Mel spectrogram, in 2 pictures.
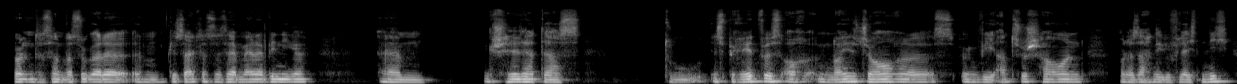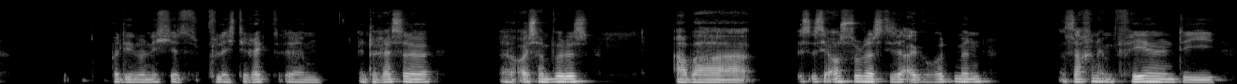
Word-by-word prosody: Voll 120 -1 +3
interessant, 115 -1 -2
was 115 - -1
du 120 - 0
grade, 115 -1 +3
ähm, 115 -1 -5
gesagt 120 -1 -2
hast, 120 +1 -4
du 120 - -5
hast 115 - -7
ja 115 -1 +4
mehr 115 +1 0
oder 115 -1 +2
weniger, 120 0 +4 0.7
ähm, 110 -4 -2 0.5
geschildert, 120 -2 +2
dass 105 -1 -1 0.8
du 110 -2 -7
inspiriert 130 -1 +1
wirst, 135 -1 +4
auch 120 +2 -4
neue 120 +1 +2
Genres 120 -2 +1
irgendwie 115 -2 -3
anzuschauen 120 -1 0 0.3
oder 115 -4 -2
Sachen, 110 0 -3
die 115 - -1
du 110 - -2
vielleicht 110 -1 -4
nicht 130 +3 0 1.2
bei 120 - -1
denen 115 -1 -2
du 115 - -1
nicht 115 +1 -3
jetzt 110 -2 -6
vielleicht 115 -3 -4
direkt, 115 +1 -3
ähm, 110 -3 -5 0.3
Interesse, 120 +1 +1 0.6
äh, 115 - -5
äußern 115 +2 +2
würdest. 130 +1 +5 0.8
Aber 110 -2 +1 0.4
es 130 - -5
ist 125 0 -2
ja 115 - 0
auch 130 - +5
so, 135 +1 +2
dass 125 -1 +5
diese 120 -1 -1
Algorithmen 125 +4 -1 0.6
Sachen 120 +3 -1
empfehlen, 125 -1 +4
die 110 -2 -2
120 Hz, 135 wpm, -23 LUFS, 115-125 Hz, 1.2 s, würdest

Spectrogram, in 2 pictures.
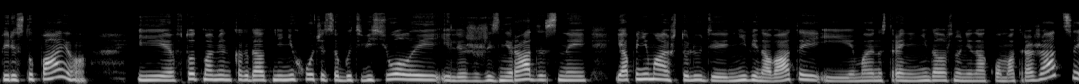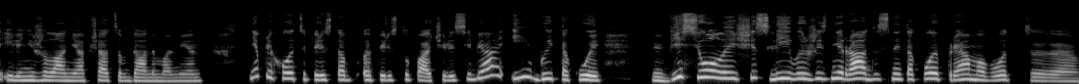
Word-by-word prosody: переступаю 230 - +1 0.5
и 200 -2 +2
в - - -22
тот 250 -1 0
момент, 220 -2 +2
когда 205 -1 +1
вот 205 0 -1
мне 210 0 +3
не 215 +2 +3
хочется 220 -3 -2
быть 195 +1 -3
веселой 215 +2 +2
или 175 -3 -3
же 165 -1 -7
жизнерадостной. 195 +2 0 0.2
Я 210 -1 +2
понимаю, 240 -1 +3
что 200 +1 -3
люди 180 -4 -1
не 185 +5 +1
виноваты, 200 +5 +1
и 155 -4 -7
мое 170 +2 -4
настроение 175 -1 -3
не 180 +2 -1
должно 185 -1 -2
ни 165 -1 -4
на 165 0 -4
ком 160 -1 -6
отражаться 230 - -1
или 200 -7 -1
нежелание 185 -2 0
общаться 180 0 -4
в - - -7
данный 165 -1 -3
момент. 160 +1 -6 0.4
Мне 350 +5 -4
приходится 275 -8 -1
переста 215 -1 -1
э, 205 0 0
переступать 200 -2 -2
через 195 -1 -4
себя 245 - 0 0.2
и 325 +6 +2
быть 250 -1 0
такой 210 -2 +3 0.5
веселой, 300 - +4
счастливой, 260 -2 +1
жизнерадостной, 250 -2 +3
такой 245 +3 +2
прямо 220 -1 +1
вот, 200 +2 -3 0.2
э, 155 -3 -6
205 Hz, 145 wpm, -23 LUFS, 180-235 Hz, 0.5 s, веселой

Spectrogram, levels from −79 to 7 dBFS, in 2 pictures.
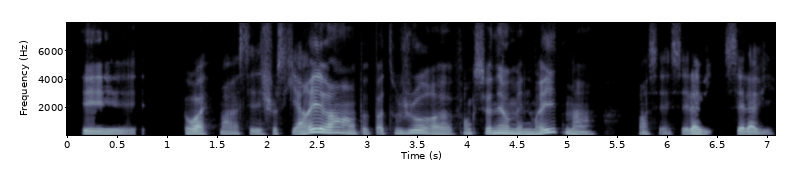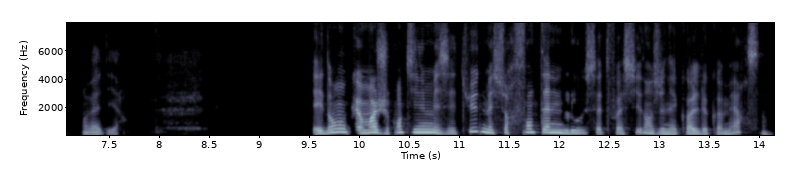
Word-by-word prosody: Et 155 -2 -1 0.5
ouais, 155 -3 +2
ben, 70 +3 -6
c'est - - -9
des 135 - -5
choses 135 +1 -6
qui 135 - -6
arrivent, 215 +11 +7
hein! 195 -3 +3
On - - -4
peut 155 - -8
pas 145 - -5
toujours, 175 0 -1
heu, 140 -2 -2
fonctionner 165 +5 -1
au 170 - +3
même 145 -2 0
rythme. 165 - 0 0.4
Enfin 65 - -6
c'est - - -11
c'est - - -6
la 155 -1 +4
vie 120 -5 -7
c'est 130 - -3
la 130 -2 +1
vie, 100 -4 -12
on - - -7
va 115 -1 -5
dire. - - -16 1.9
Et 175 - +3
donc, 220 +1 +3
heu, - - +6
moi 205 +2 +7
je 175 -4 -1
continue 215 +1 +3
mes 200 -6 +4
études, 175 +12 -3
mais 220 -5 +4
sur 190 -1 -4
Fontainebleau, 205 -6 +2
cette 180 - -6
fois-ci, - - -5
dans 180 -2 -1
une 155 -1 -3
école 145 +2 -1
de 145 - -4
commerce. 70 - -6
165 Hz, 200 wpm, -24 LUFS, 145-200 Hz, 1.9 s, arrivent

